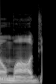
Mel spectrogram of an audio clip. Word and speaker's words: Dauman: Dumont, D-A-U-M-A-N, Dumont.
